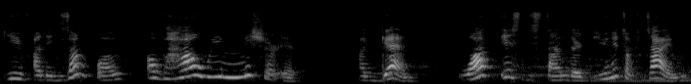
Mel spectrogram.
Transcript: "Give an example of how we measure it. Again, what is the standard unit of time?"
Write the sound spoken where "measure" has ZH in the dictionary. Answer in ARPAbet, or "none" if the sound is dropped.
SH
